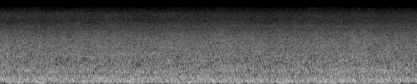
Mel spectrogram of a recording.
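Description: Ocean surf breaking and washing onto a sandy beach, a steady even rush.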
